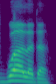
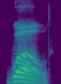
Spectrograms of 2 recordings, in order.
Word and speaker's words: world: There is a sound that makes whirlada. Some people say whirlada when it's world, one syllable.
